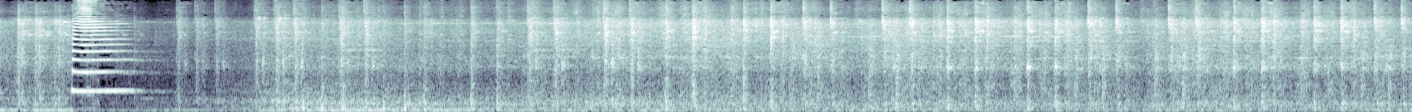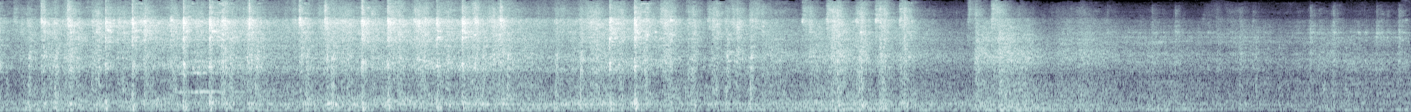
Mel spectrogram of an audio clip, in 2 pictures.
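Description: GM diesel locomotive giving one short horn blast about a second in, then passing close by with its engine loud. The passenger coaches follow with a steady clickety-clack of wheels over the rail joints, fading as the train moves away near the end.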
